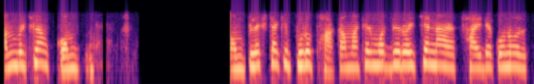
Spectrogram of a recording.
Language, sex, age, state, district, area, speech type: Bengali, male, 60+, West Bengal, Paschim Medinipur, rural, conversation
